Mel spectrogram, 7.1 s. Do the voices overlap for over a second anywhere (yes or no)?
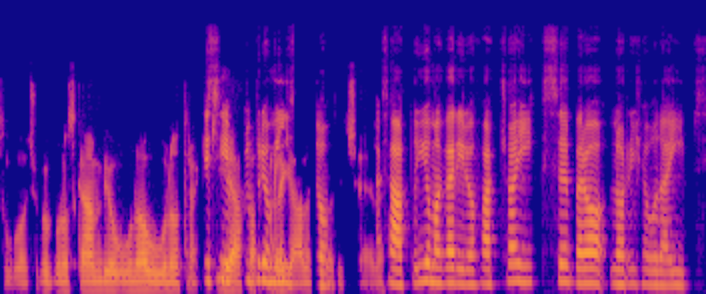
yes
